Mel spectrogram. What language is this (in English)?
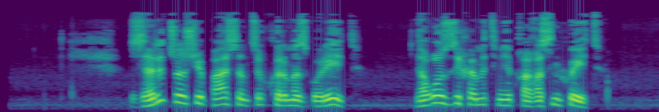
Kabardian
